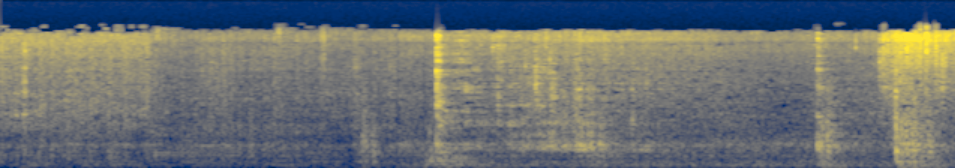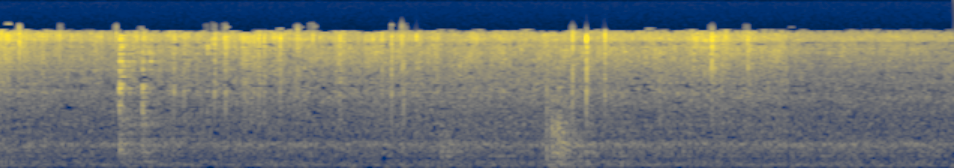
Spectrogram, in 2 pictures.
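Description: Paratha frying on a flat steel tawa: a steady sizzle, broken by a few sharp knocks and scrapes, the loudest about six seconds in.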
